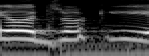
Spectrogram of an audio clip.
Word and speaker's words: Njoki: Like the real cute pronunciation. Njoki.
